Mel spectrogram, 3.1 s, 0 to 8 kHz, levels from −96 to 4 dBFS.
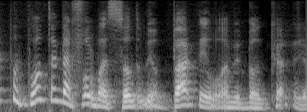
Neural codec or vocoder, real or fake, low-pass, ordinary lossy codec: codec, 16 kHz, 1 kbps, FunCodec, trained on LibriTTS, 50 frames a second; fake; none; none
